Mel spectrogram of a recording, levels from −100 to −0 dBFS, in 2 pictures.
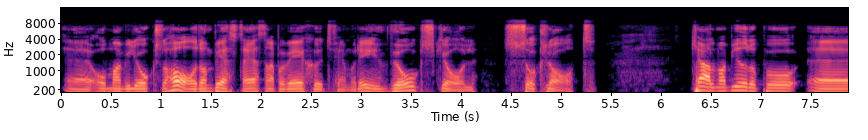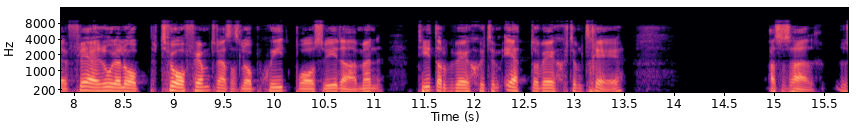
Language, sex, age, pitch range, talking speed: Swedish, male, 20-39, 115-145 Hz, 170 wpm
